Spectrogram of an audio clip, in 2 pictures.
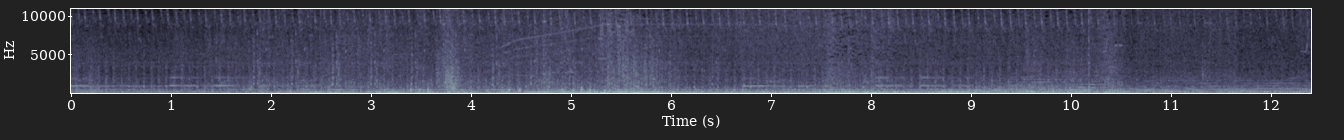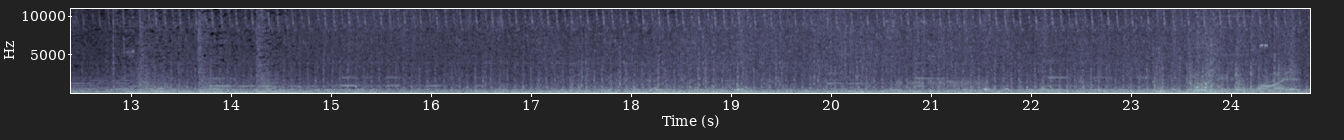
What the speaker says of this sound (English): Get on the chopper.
